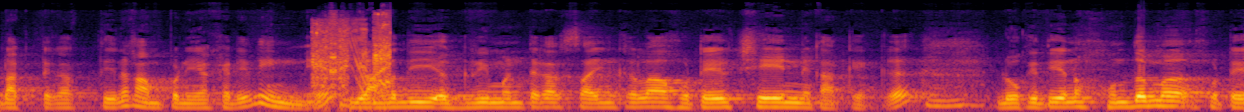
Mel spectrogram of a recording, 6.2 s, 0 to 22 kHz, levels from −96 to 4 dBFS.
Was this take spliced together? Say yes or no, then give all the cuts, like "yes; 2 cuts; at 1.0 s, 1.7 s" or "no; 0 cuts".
yes; 1 cut; at 1.7 s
